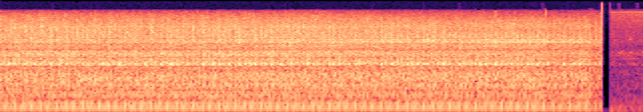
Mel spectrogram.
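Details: Older Yard Machines mower with a Tecumseh engine, rope start, after a full carb clean and complete repair: it runs at a steady, even beat with no stumbling, then cuts off cleanly. It is running healthy.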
